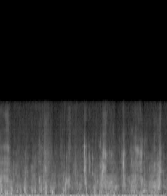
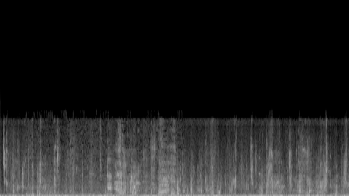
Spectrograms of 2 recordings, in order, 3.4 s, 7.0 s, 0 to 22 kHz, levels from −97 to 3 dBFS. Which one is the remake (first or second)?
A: first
